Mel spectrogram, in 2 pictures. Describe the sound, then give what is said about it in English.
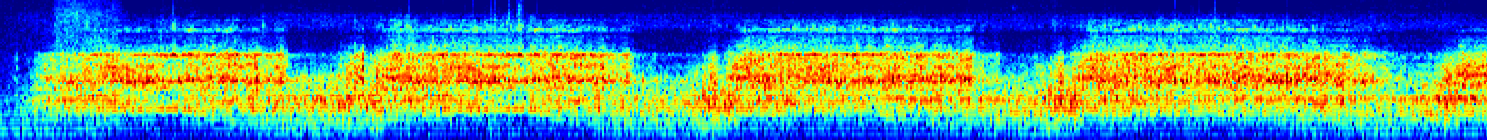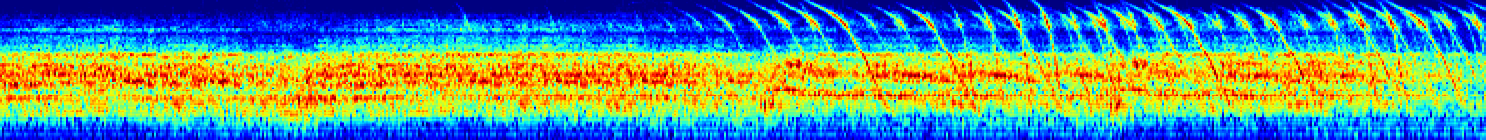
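A loud, grinding, wheezing TARDIS time-travel effect surges in repeated rising-and-falling waves, ending in a flurry of high, sweeping electronic chirps. No one speaks. “let's get back in the TARDIS. Okay, I'll push the controls.”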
